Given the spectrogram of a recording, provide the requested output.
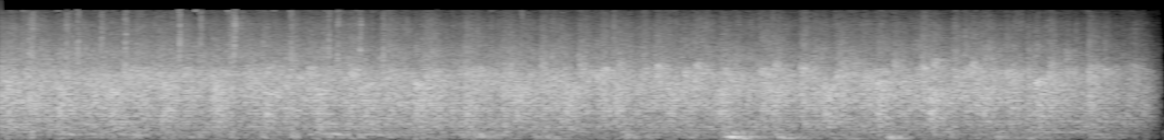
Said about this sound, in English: And then I think we should just give her a round of applause.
